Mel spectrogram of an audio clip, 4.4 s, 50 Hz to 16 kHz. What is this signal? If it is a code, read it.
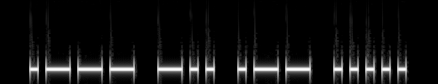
Morse code, heard as a keyed tone, about 15 wpm, 700 Hz. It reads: JDW5
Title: Four Challenging Letter-Number Combinations 15wpm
